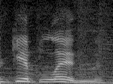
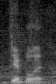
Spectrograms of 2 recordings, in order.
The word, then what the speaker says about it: Giblet: Did you say Giblet or Giblin? Giblet. Is Giblet spelled like giblet? It's like if you were going to turn a Gibble into a nugget. You would have a Giblet.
